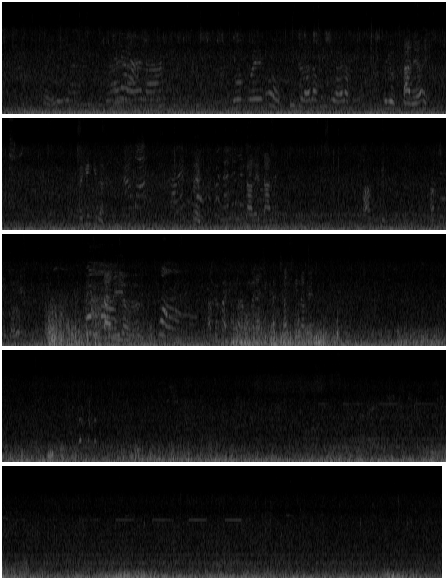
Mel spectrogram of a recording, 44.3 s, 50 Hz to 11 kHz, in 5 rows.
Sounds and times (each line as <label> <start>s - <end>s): Traffic sound 0.0s - 28.0s
Tourists 0.0s - 44.3s
Thunder 17.7s - 44.3s
Traffic sound 28.7s - 44.3s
